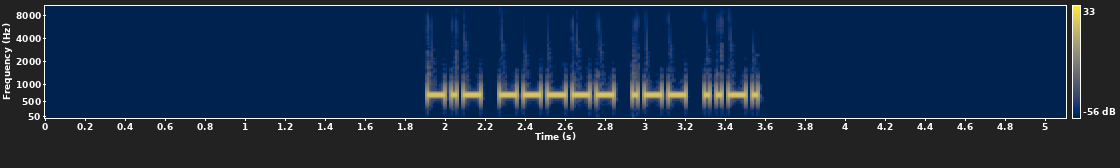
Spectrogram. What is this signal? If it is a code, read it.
Morse code, heard as a keyed tone, about 40 wpm, 700 Hz. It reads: K0WF
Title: USA Call Signs - 4 Characters - Repeated 3x - 40wpm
